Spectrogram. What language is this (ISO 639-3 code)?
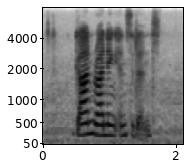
eng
